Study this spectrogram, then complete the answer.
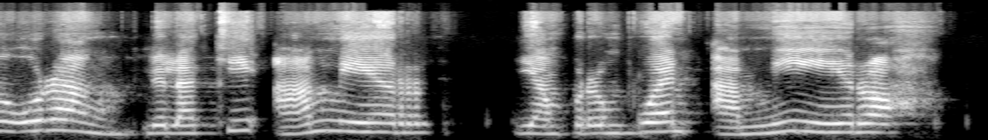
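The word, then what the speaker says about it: أميرة: Sama jugalah nama orang lelaki Amir yang perempuan Amirah. Ejaannya ialah ta marbutah. Ejaannya ialah double T. underline yang a double T yang bergaris bawah. Awak tak sebut amirat ustazah.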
